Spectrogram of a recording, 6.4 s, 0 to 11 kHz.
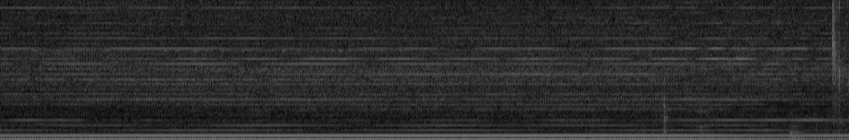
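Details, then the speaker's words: Water-cooled 1,500 W spindle on a 6040 CNC at maximum readout 400, measured just under 24,000 rpm: steady, clean high whine near 400 Hz with no grinding, rattle or wobble. Normal running. "so that's where that max is out and let's check this out that is so quiet as a nice sound to it and there we are somewhere in the 24 thousand little under 24,000"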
